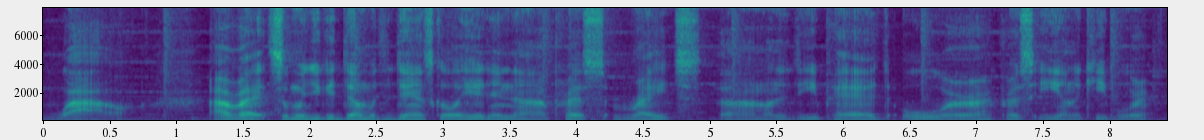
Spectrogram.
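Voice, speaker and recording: A man's voice: low-pitched, fairly even intonation, measured pace, gravelly, fairly bright tone, faint music behind. A man hosting a gaming channel, walking through a mod tutorial in a casual way with lots of fillers and a repeated "all right?".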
